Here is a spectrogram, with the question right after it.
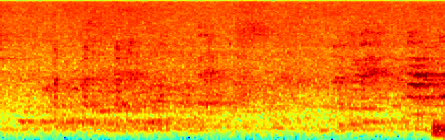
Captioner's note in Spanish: Suave risa de la audiencia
